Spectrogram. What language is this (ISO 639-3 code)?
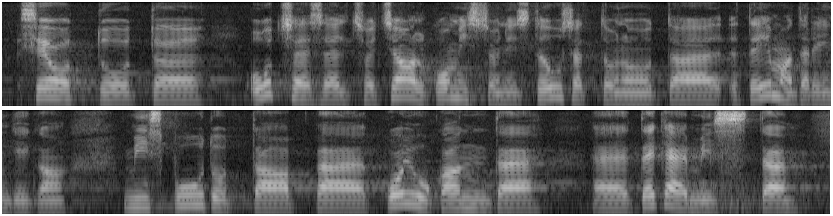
est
